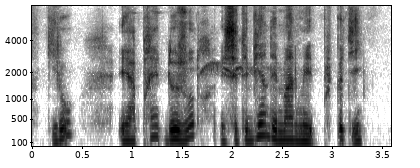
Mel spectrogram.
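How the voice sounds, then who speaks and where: A soft-spoken man with a dark, mellow, somewhat breathy tone, moderate pace and ordinary pitch variation, in a very clean recording with a silent background and a dry, close sound with no echo. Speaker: hunter. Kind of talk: casual vlog narration. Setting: outdoors in a hunting hide. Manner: halting, many repetitions.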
